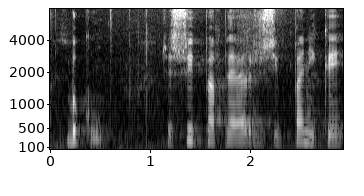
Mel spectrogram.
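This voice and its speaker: The words come at a very slow pace. The speaker is a woman with a fairly high pitch. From Spain. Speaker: opera singer. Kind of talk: interview answer. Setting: indoors.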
